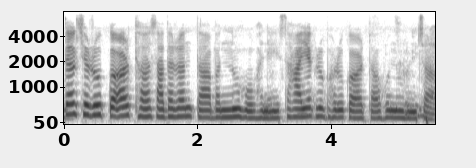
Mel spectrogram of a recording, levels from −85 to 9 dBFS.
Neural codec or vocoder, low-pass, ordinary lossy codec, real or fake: none; 7.2 kHz; none; real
